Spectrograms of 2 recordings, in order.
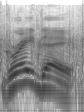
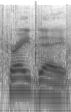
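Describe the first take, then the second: First: Emphatic preacher's exclamation; exulting. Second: Said in the usual way. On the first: Real, not acted. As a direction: proclaim it with gusto to the church. Preacher exclaims, then repeats more softly.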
